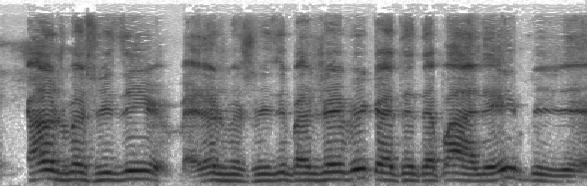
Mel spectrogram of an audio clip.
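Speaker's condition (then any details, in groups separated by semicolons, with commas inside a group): Neonatal cerebral palsy; neonatal onset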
